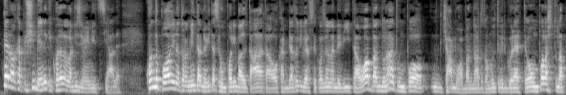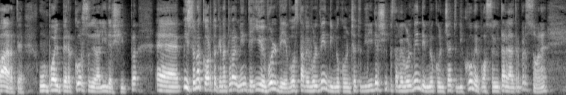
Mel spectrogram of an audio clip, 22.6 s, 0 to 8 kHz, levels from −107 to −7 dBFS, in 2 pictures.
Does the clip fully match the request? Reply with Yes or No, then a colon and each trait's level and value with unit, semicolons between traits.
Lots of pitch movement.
Yes: wide, 6.0 semitones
